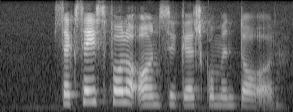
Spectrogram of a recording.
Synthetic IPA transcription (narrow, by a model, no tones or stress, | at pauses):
səksɛsfɔləʔɑːnsukərskɔməntɑ̰ːr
